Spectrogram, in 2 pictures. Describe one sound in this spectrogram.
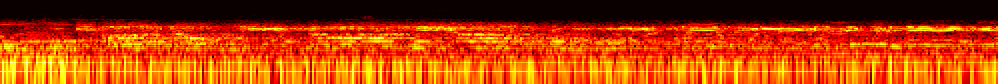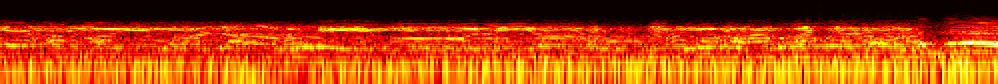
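A man shouts slogans through a loudspeaker.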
